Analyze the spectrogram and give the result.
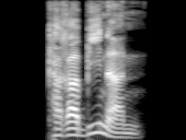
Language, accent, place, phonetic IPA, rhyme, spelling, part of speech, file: German, Germany, Berlin, [kaʁaˈbiːnɐn], -iːnɐn, Karabinern, noun, De-Karabinern.ogg
- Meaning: dative plural of Karabiner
